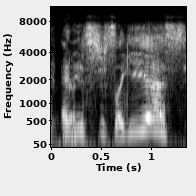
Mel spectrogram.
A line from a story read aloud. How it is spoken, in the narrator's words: he yelled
